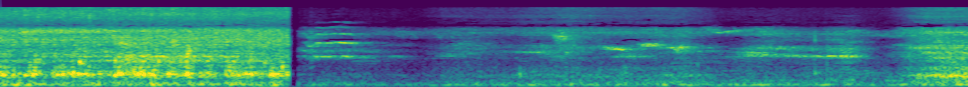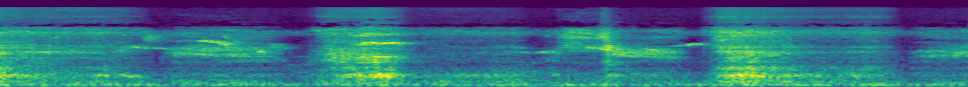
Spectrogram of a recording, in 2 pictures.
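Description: Near silence, with faint bird calls in the background coming every second or so. A short stretch of steady noise at the start cuts off abruptly about a second and a half in.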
